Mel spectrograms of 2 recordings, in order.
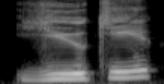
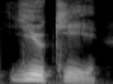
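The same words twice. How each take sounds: First: The first vowel is held long. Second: The first vowel is kept short. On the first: It is a boy's name meaning courage. "the first syllable is like longer because it has an extra vowel" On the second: It is a girl's name. "like it's shorter"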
